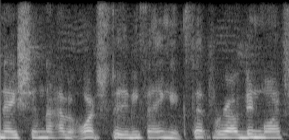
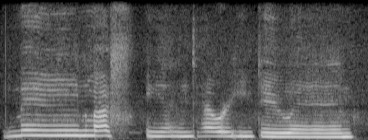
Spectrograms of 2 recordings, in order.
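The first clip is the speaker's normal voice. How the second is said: much higher, slow sing-song to the pet; pet greeting; 6 semitones higher, much slower than usual. Real, not acted. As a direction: greet the animal like a dear friend.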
